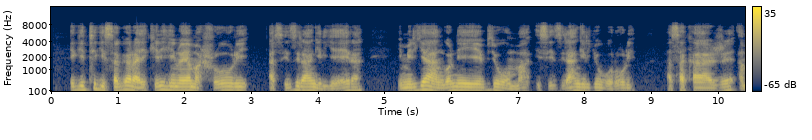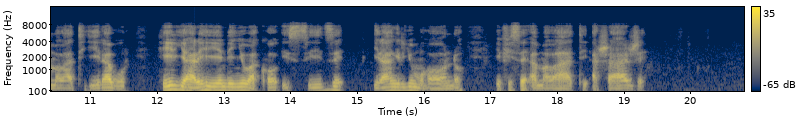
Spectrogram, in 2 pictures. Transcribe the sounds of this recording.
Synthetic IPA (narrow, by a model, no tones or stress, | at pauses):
iɡitʰiɡisaɡaɾaikʰiɾiɦino̞jamaʃuːɾi | asiziɾaːŋɡiɾjeːɾa | imiɾɟaːŋɡo̞nijevjuːmaisiziɾaːŋɡiɾɟuβuɾuɾi | a̰sakʰaʒe̞ʔamaβaːtʰijiɾaβuɾa | hiɾjahaɾiɦijiːndiɲuβakʰo̞ʔisize̞ | iɾaːŋɡiɾɟumuɦo̞ːndo̞ | ifise̞̰ʔa̰maβaːtʰiʔaʃaːʒe̞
